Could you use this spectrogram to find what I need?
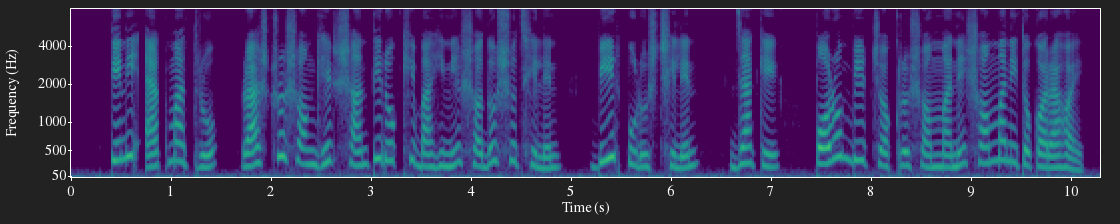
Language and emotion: Bengali, neutral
